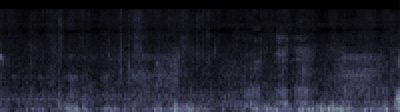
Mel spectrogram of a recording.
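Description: Several American Bully dogs breathing and moving about close to the microphone, irregular and fairly faint, over a low rumble.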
